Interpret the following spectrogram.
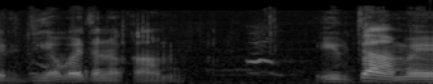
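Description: People talking in short, broken phrases, with a quieter pause in the middle and a brief faint high-pitched sound a little over a second in.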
